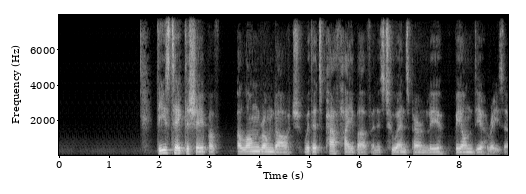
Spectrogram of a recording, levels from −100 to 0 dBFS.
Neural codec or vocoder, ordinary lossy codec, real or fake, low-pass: codec, 16 kHz, 0.4 kbps, LongCat-Audio-Codec; none; fake; none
